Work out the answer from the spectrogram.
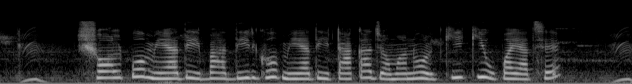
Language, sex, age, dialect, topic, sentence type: Bengali, female, 18-24, Rajbangshi, banking, question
